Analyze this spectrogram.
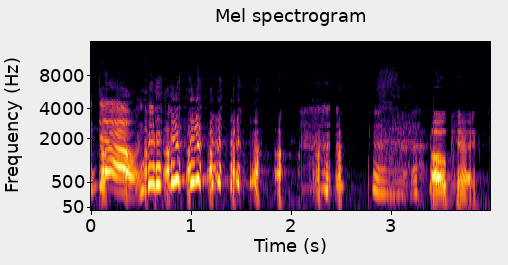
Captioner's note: all laugh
